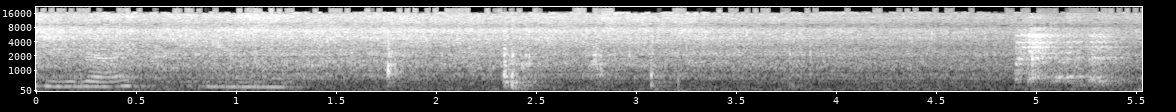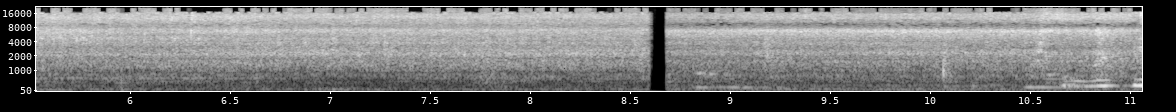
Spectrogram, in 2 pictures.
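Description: Cumin, coriander powder and garam masala sizzling steadily in a hot pan for chicken bread rolls, a continuous bright fry with occasional stirring scrapes, close up, with someone talking over it.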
